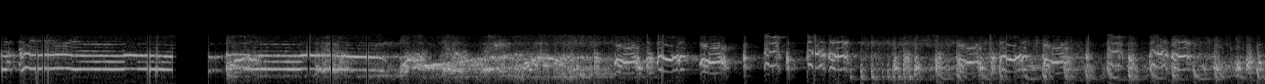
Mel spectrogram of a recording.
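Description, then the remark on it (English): A rooster crows loudly with long, harmonic calls while several chickens cluck and squawk continuously around it, a busy barnyard chorus with a brief gap near the start. “I could start calling them the Chickens of Hades.”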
